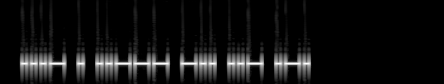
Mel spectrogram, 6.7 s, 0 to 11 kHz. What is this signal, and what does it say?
Morse code, heard as a keyed tone, about 17 wpm, 700 Hz. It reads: VE2DUR
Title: DXCC-100 Call Signs - 6 Characters - 17wpm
